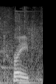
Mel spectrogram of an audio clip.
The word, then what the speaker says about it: crepe: cabbage still not a crepe though I know you're supposed to say CREP but that sounds weird to me I mean like how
